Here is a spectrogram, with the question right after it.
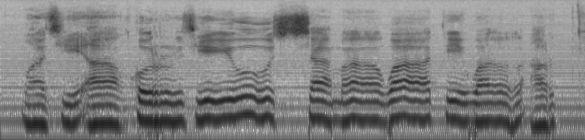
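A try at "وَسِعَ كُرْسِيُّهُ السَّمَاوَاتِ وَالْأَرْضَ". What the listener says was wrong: Kursiyuhu, ya-nya ditekan lagi. Wasi'a kursiyuhu. Wasi'a kursiyuhu samawati wal ard.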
